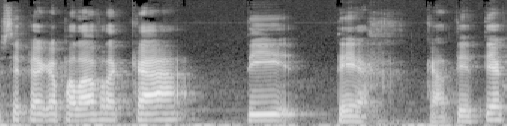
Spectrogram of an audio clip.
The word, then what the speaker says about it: cateter: Cateter, cuidado, não é catéter. É cateter. A pronúncia correta é uma palavra oxítona, não tem acento, né?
